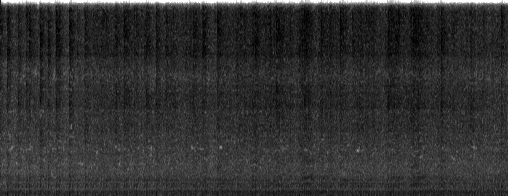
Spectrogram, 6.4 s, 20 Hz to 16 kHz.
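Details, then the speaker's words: 1969/70 Sears snowmobile, single-cylinder Kohler two-stroke, sat outside a year, first run after revival, no snow: ragged busy chatter never settling to clean idle; owner says it's sucking air and running lean, cause not confirmed. "yeah we're sucking air there so she's running lean"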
